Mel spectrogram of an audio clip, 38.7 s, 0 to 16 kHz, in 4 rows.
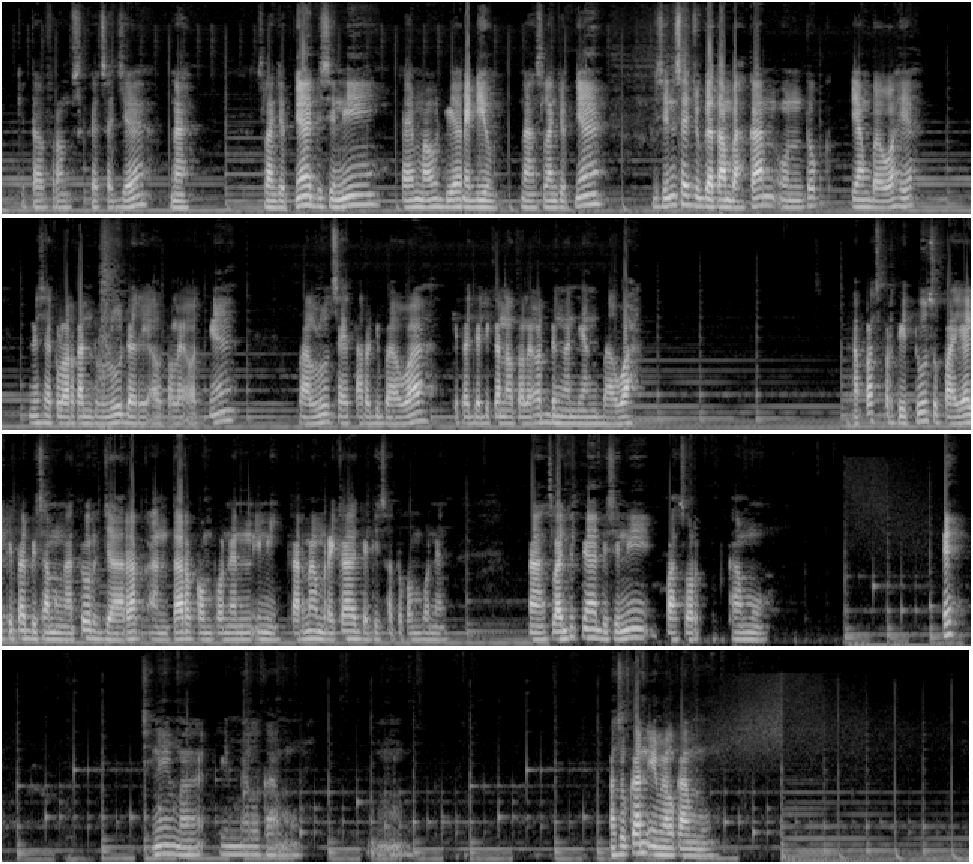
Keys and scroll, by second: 9.0 ctrl+c, 9.3 ctrl+v, 13.2 Down, 16.2 shift+a, 20.6 8, 21.2 Return, 26.0-27.7 typing, 31.4-36.0 typing, 38.1 ctrl+Right, 38.6-38.7 typing.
